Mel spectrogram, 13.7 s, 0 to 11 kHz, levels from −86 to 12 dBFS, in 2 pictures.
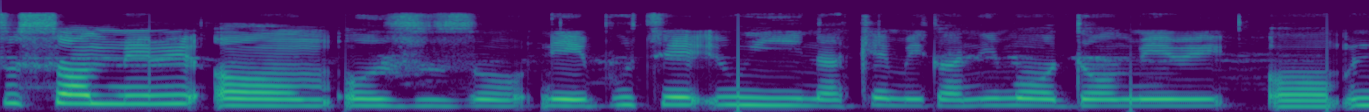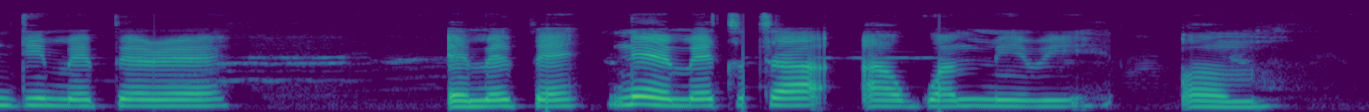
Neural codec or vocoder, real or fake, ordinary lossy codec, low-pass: none; real; none; 7.2 kHz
